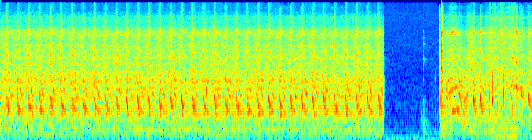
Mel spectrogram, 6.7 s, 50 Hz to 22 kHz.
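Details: 12-valve Cummins just started after modifications (delivery valves, governor springs, pusher system, 120 hp injectors): steady, even diesel clatter at fast idle, about 220 beats a minute, one brief cutout midway; running smoothly.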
